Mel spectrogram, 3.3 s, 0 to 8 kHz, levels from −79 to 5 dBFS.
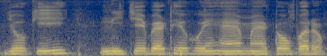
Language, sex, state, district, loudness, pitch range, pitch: Hindi, male, Uttar Pradesh, Shamli, -15 LUFS, 135-140 Hz, 140 Hz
